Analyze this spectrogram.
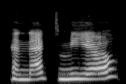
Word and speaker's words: ConnectMio: And she is the founder of ConnectMio. Did I pronounce that correctly?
